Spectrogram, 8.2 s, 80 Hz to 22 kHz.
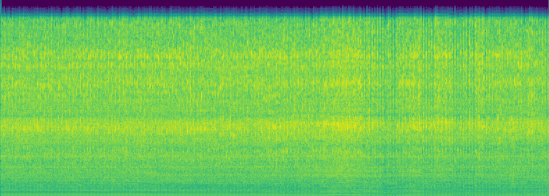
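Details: OS FS-91S II four-stroke RC model engine, first run, throttle about a quarter open for starting: steady high buzzing tone with one quick dip and rise on throttle; clean and strong.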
